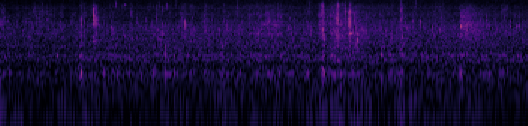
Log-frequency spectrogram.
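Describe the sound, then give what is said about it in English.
Pasta goes into a pan of creamy miso mushroom sauce with soft, faint bubbling and a few light splashy clicks. “But at this point, we're going to add in our pasta.”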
